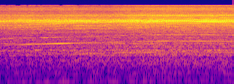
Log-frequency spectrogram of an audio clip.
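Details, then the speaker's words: Craigslist treadmill opened up, DC drive motor started by turning speed knob up slightly from fully counterclockwise, after usual start delay: smooth steady high-pitched whine, no grinding or ticking; normal running at low speed. "if we crank her up a little bit let's see if that motor will start there goes there's always a start delay"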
